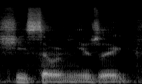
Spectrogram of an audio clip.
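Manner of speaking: low, dry, deadpan delivery. Quoting a favorite movie line, a husband talking about his wife, imitating deadpan delivery. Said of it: "his way to just deadpan everything".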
